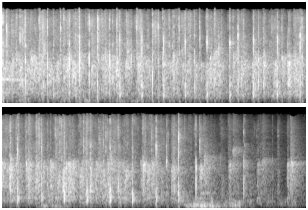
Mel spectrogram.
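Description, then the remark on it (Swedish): A crowd applauds the featured guests steadily with dense, overlapping claps that stay loud for several seconds before thinning out and fading at the end. “En stor applåd till våra härliga poddstjärnor.”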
